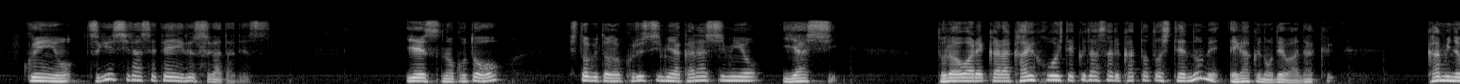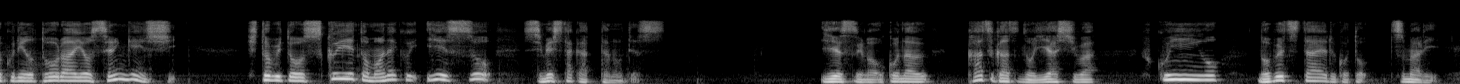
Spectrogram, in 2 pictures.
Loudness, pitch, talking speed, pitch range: -20 LUFS, 160 Hz, 240 characters per minute, 130-190 Hz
